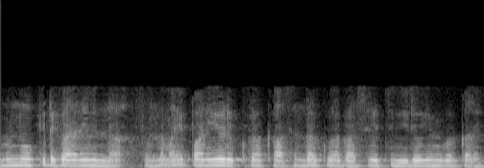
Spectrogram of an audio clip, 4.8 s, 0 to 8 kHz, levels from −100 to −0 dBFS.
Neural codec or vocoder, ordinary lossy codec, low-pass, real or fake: codec, 16 kHz in and 24 kHz out, 1 kbps, XY-Tokenizer; AAC, 16 kbps; 7.2 kHz; fake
